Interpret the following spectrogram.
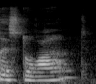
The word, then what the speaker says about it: Restaurant: 다음은 레스토랑, das Restaurant, die Restaurant입니다. 네. 레스토랑이란 단어는 영어랑 철자도 같고 하지만 발음을 약간 프랑스어처럼 restaurant 이렇게 restaurant이라고 해줘야 됩니다.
